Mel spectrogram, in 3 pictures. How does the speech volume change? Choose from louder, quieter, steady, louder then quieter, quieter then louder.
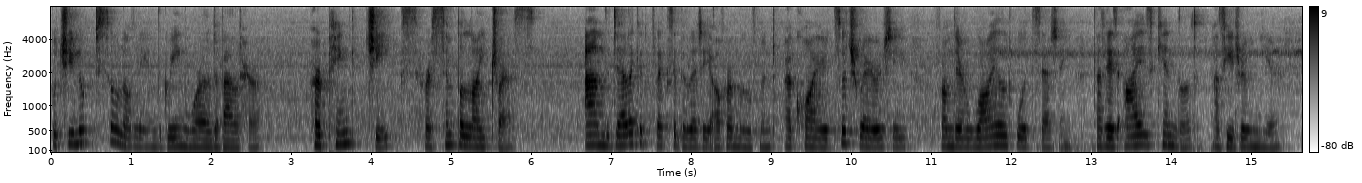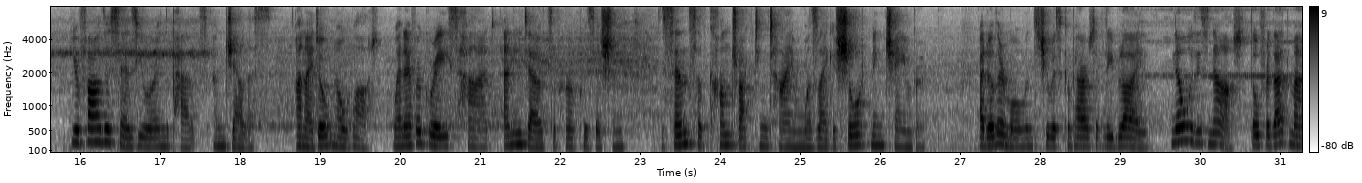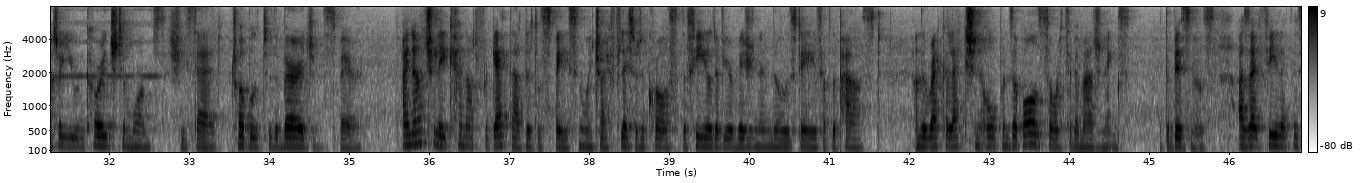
steady.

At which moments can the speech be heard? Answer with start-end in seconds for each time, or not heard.
0.0-46.8.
